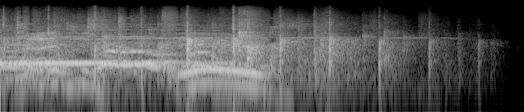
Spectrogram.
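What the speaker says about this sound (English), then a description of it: "another round of applause for Mark Hegan" Applause from a live studio audience, with speech-like tones over dense clapping that thins into scattered claps and fades out.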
